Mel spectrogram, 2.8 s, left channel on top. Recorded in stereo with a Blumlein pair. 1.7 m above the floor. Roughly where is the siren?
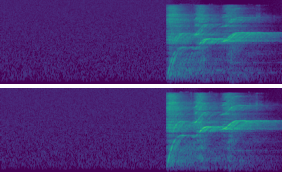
Ahead.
